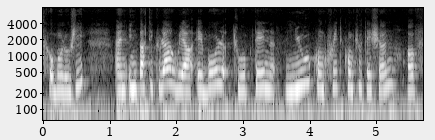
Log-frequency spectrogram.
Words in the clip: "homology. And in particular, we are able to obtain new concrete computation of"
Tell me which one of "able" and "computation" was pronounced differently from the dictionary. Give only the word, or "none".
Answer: computation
